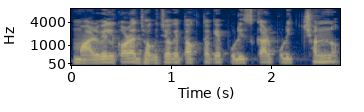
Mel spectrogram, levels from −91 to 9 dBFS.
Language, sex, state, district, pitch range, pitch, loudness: Bengali, male, West Bengal, Malda, 115-125 Hz, 120 Hz, -21 LUFS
